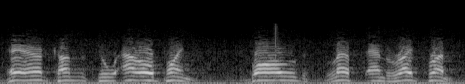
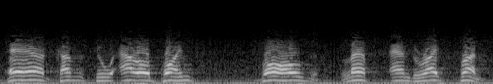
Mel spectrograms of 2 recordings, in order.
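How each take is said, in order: Both takes have the same delivery.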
